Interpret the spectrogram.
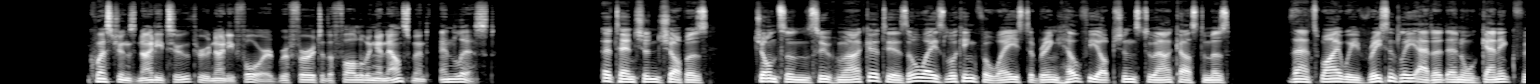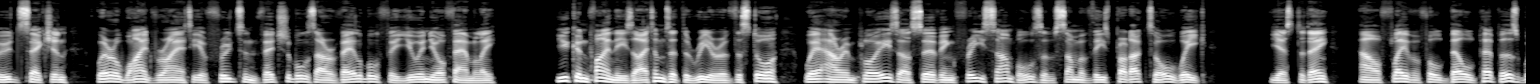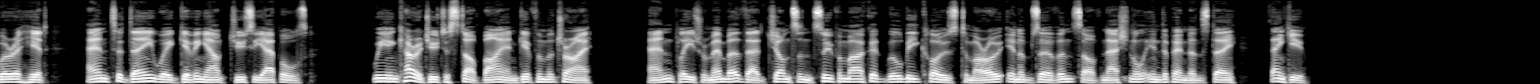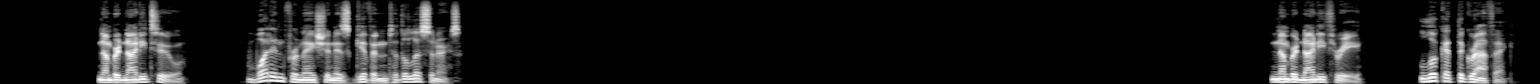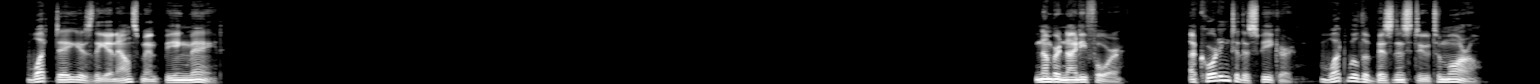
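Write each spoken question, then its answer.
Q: What information is given to the listeners?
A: A new organic food section has been added

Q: According to the speaker, what will the business do tomorrow?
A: Close for National Independence Day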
